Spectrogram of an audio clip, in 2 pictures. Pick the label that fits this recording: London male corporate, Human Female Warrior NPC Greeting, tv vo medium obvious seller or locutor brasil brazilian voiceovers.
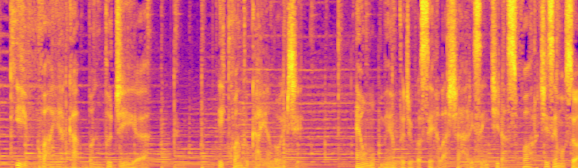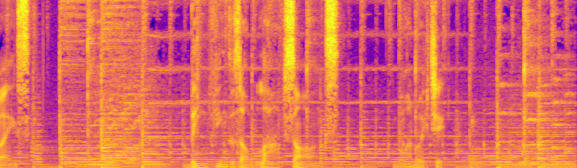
locutor brasil brazilian voiceovers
